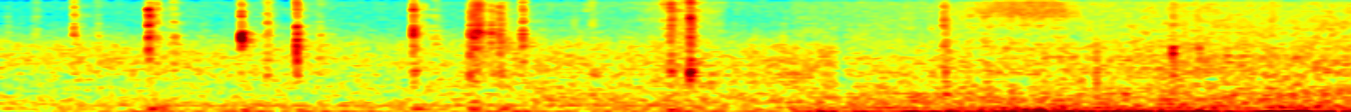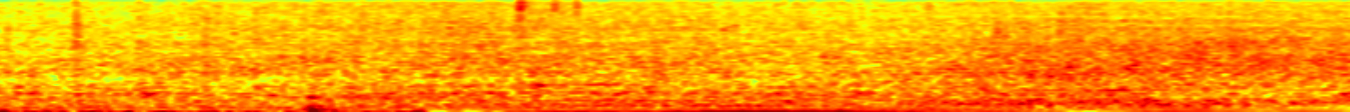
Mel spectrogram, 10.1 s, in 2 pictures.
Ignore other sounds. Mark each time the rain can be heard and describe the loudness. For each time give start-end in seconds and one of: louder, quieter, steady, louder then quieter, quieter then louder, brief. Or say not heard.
0.0-10.0 louder.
